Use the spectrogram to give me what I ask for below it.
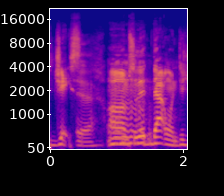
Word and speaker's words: iayze: features on like this new one with with Jace right that's how you pronounce it I always see I always when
